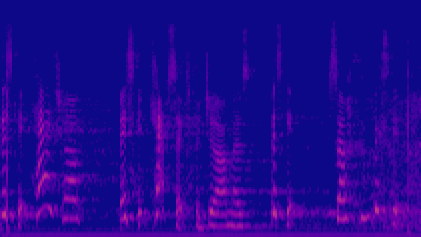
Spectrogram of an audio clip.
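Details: Adult with Tourette syndrome, a neurological condition causing involuntary movements and noises; this stretch consists of involuntary word vocal tics; vocal tics (Tourette syndrome).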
